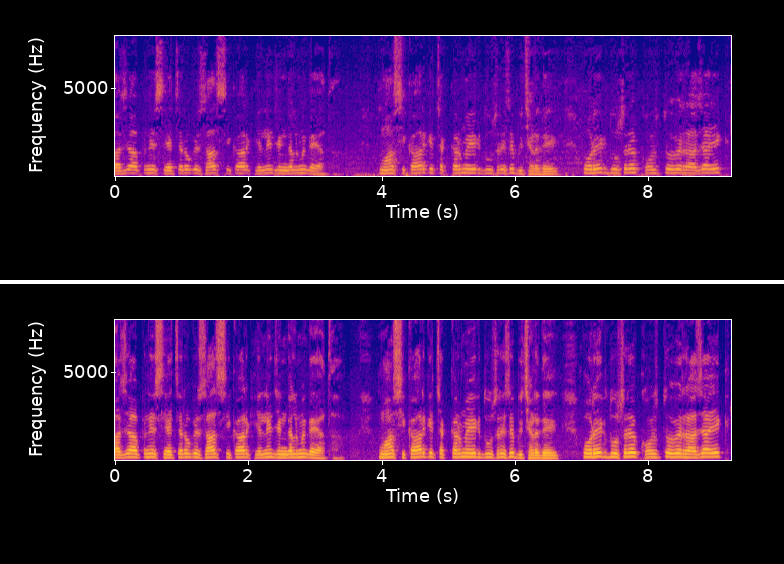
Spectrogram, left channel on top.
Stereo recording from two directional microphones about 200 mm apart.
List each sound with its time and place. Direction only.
0.0 s speech: 40° right (ahead or behind)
